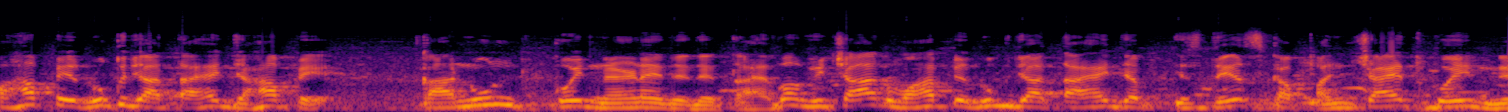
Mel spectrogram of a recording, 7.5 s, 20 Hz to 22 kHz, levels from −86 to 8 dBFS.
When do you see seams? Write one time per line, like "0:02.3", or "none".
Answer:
none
